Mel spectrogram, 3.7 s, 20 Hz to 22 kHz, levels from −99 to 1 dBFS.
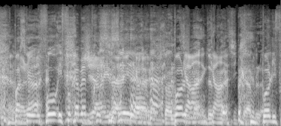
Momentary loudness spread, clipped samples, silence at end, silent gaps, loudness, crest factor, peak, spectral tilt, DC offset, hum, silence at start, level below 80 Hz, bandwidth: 3 LU; under 0.1%; 0 s; none; -11 LUFS; 12 dB; 0 dBFS; -4 dB/octave; 0.2%; none; 0 s; -44 dBFS; 18.5 kHz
